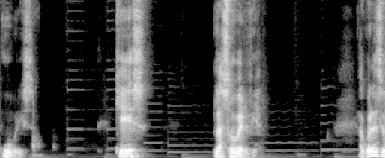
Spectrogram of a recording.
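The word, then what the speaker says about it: hybris: Otros dicen ibris. No me acuerdo bien de cuál de las dos maneras. Creo que es ubris. Ubris, pero se escribe con y, así que, pero se pronuncia ubris, que es la soberbia.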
